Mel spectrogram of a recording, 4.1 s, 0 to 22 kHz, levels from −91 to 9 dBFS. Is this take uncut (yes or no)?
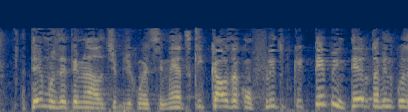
yes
